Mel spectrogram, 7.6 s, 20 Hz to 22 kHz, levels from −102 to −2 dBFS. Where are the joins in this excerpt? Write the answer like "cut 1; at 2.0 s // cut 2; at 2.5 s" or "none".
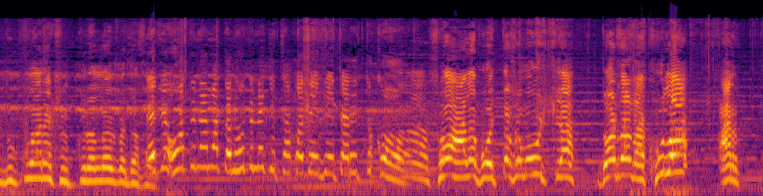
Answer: cut 1; at 4.2 s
